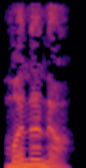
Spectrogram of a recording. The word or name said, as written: ಮುನ್ನಿ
